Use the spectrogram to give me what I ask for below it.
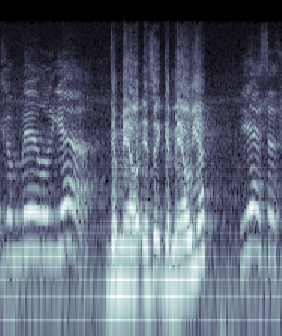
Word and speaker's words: Gamaliel: Gamaliel. Isn't that a hard word to say? That's President Warren Harding's name. Now, can you say Gamaliel, Martha? I say Gamalia.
